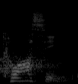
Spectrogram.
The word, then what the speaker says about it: Colossae: Colossae is how you say that town.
